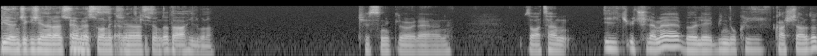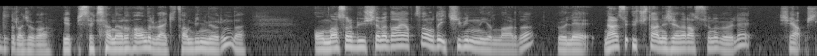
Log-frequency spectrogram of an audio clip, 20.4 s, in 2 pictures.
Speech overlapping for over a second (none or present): present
